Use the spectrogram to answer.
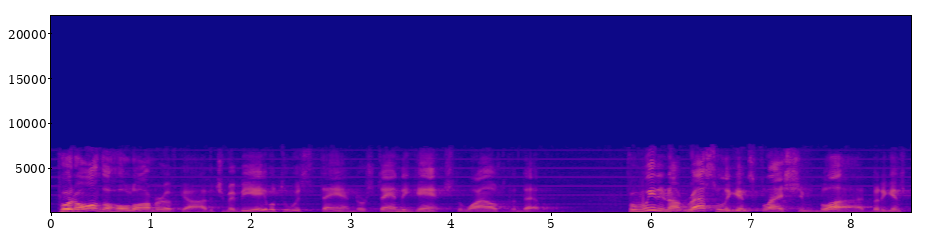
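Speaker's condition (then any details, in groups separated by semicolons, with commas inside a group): No condition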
